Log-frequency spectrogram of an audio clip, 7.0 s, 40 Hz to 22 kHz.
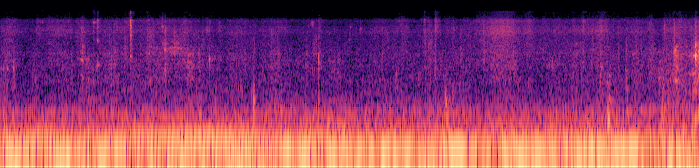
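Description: Off-road 4x4's engine running steadily at low revs as the vehicle crawls down a leaf-covered forest slope, with a deep, even rumble and a few faint ticks and knocks.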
